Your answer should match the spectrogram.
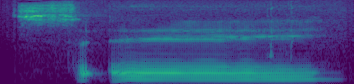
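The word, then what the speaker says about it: Seishirō: Seishiro, and it's a long O sound, so we put in the u there, the extra u there.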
